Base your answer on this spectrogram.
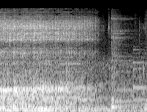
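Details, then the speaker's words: Simple snoring from a narrowed throat airway, attributed to soft palate vibration as when the uvula sags: a low, rattling snore on breathing in. "이게 연구개가 떨리는 소리죠. 그래서 목젖이 늘어지거나 하는 경우에 이런 소리가 납니다."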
